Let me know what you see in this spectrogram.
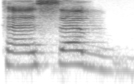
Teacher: Jadi dia jelas kolkolahnya tapi tidak berjedah. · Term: kolkolah kubro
